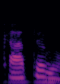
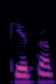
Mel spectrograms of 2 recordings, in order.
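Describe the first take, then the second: First: The first vowel is a. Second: The first vowel is e. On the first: The speaker calls it right. "কাতেব হবে ভাই" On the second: The speaker calls it wrong. "ওটা কেতাব না"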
